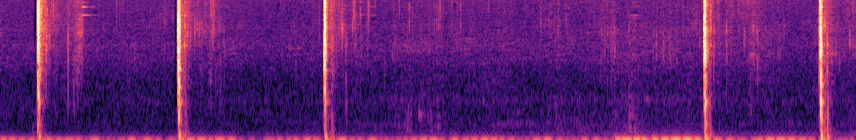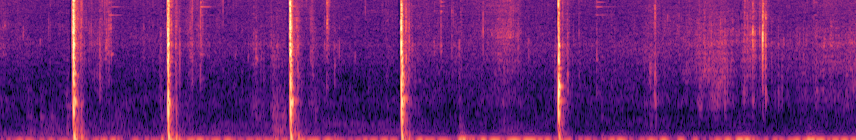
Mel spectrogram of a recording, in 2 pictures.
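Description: Machete chopping a squirrel carcass on a wooden log: about ten sharp blows, roughly two a second, with a pause of nearly two seconds after the third.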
